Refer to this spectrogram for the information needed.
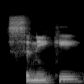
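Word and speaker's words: synechiae: Sneaky. When I was on my obs guide notation, that's how the obstetricians pronounced it. Granted, I went to school in Australia, but like they said sneaky.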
